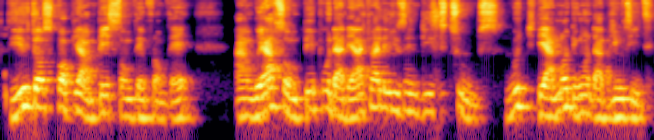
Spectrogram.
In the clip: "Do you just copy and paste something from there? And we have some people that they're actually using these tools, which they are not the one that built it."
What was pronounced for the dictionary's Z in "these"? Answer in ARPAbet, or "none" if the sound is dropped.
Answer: S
